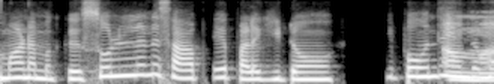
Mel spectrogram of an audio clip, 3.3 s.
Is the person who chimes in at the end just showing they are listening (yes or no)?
yes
